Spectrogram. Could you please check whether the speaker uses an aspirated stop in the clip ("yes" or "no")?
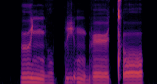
no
